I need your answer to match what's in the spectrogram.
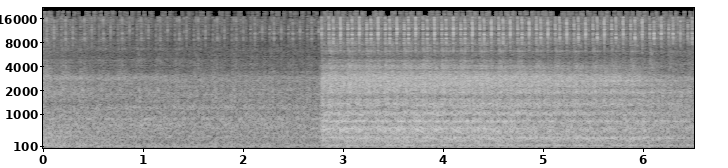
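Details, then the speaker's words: Rebuilt HEMI V8 Chrysler 300, about 133,000 miles, idling: shaking with a steady stumble about four times a second, dead-cylinder lope; removing that plug changes nothing; cause still unknown. "ine's running at the moment. It is shaking. It feels like a dead misfire. I'm pretty sure that's what it is."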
